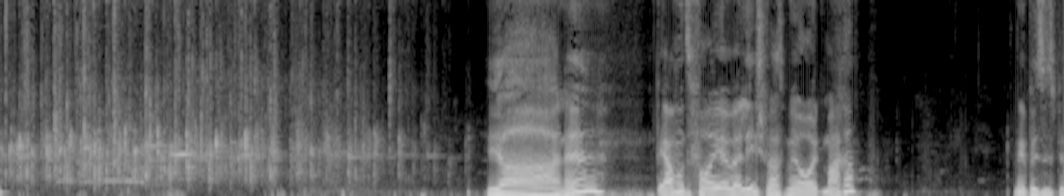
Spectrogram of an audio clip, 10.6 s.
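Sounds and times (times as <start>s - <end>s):
crowd applauding: 0.0s - 5.0s
whistles: 1.5s - 2.2s
speech: 4.9s - 8.7s, 10.2s - 10.6s.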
